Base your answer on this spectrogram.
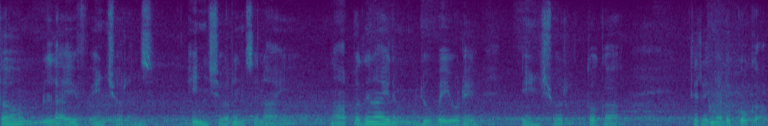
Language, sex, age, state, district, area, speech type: Malayalam, male, 18-30, Kerala, Palakkad, urban, read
